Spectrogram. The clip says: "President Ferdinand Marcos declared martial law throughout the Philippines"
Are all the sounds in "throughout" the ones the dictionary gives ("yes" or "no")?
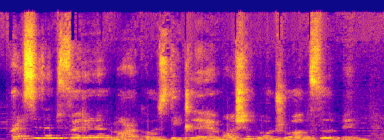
no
